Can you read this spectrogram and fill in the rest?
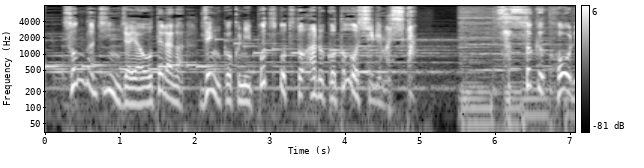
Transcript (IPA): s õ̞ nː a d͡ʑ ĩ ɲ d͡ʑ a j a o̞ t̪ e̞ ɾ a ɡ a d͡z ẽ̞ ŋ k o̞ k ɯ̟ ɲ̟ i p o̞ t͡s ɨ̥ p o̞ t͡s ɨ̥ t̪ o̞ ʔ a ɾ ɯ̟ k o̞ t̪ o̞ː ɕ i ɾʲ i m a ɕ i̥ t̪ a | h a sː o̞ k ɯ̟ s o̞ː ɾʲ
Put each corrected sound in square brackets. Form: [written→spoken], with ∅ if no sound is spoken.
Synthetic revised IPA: s õ̞ nː a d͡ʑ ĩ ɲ d͡ʑ a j a o̞ t̪ e̞ ɾ a ɡ a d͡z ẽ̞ ŋ k o̞ k ɯ̟ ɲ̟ i p o̞ t͡s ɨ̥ p o̞ t͡s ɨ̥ t̪ o̞ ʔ a ɾ ɯ̟ k o̞ t̪ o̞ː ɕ i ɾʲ i m a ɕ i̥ t̪ a | [h→s] a sː o̞ k ɯ̟ [s→h] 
